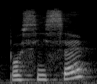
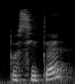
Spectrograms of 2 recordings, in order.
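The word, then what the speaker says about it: πώς είσαι: also heard about uh posise Posite am I saying it right yes you know there is no tea there but uh it literally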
